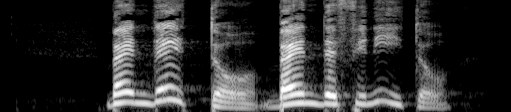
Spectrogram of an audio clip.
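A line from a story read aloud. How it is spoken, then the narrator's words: Diners shouting in unison. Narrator (Italian): gridarono a una voce i commensali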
